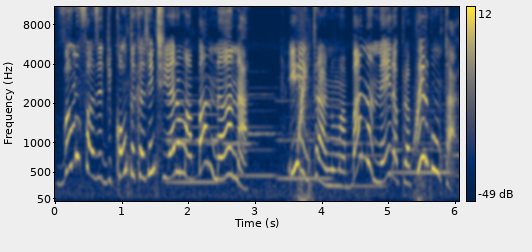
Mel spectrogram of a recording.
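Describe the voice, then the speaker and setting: Small cartoon boy, Brazilian accent, high pitch, unhurried, loud music behind. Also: very animated. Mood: excited. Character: timid, imaginative little boy, polite. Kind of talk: children's cartoon dub.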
